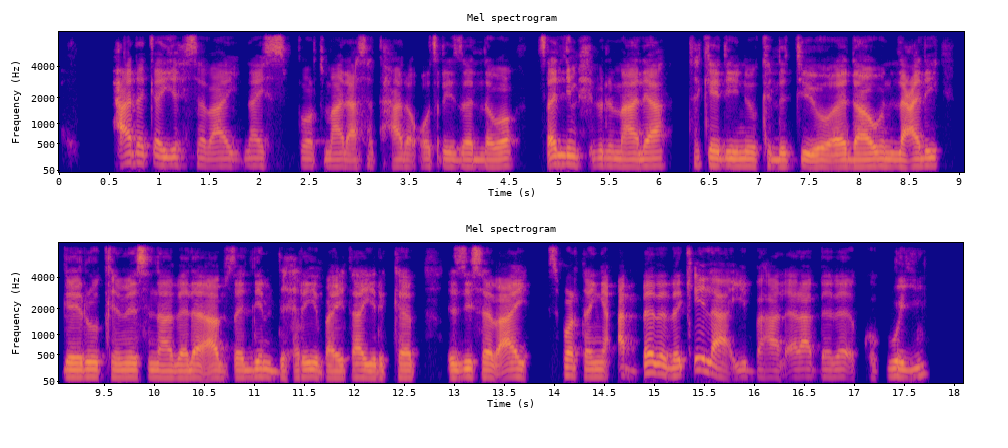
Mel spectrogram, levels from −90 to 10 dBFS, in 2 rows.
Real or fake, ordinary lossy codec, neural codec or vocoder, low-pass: fake; Opus, 64 kbps; codec, 16 kHz, 16 kbps, FunCodec, trained on Chinese and English, 50 frames a second; 7.2 kHz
